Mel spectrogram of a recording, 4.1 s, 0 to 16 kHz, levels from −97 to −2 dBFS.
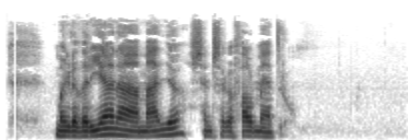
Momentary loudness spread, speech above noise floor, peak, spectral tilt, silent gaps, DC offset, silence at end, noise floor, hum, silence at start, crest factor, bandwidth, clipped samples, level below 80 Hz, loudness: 11 LU; 52 dB; -2 dBFS; -5 dB/octave; none; under 0.1%; 1.2 s; -72 dBFS; none; 0.1 s; 20 dB; 9.8 kHz; under 0.1%; -70 dBFS; -20 LUFS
